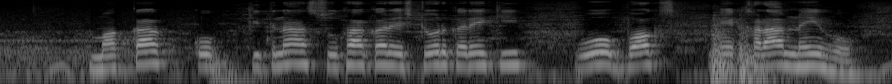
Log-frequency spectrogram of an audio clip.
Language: Magahi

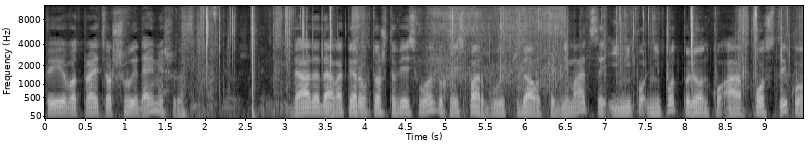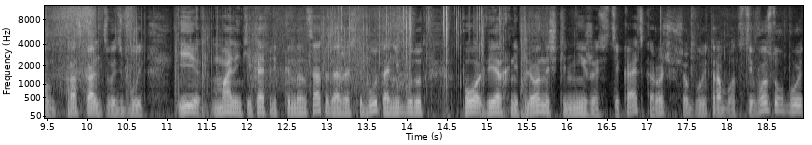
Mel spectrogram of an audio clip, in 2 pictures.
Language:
Russian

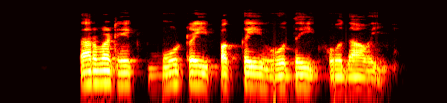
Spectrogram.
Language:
Parkari Koli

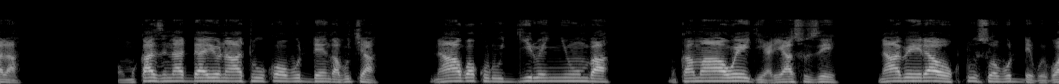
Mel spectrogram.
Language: Ganda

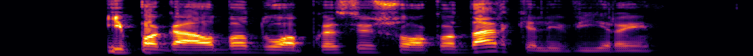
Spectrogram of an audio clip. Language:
Lithuanian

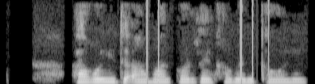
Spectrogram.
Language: Pashto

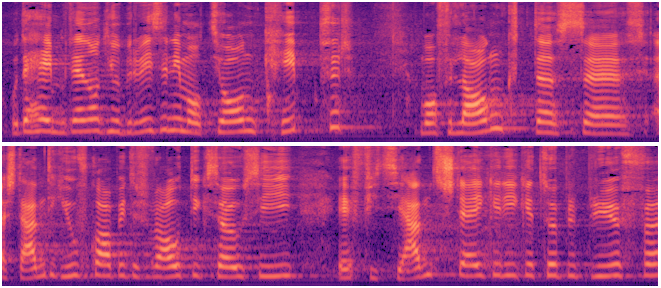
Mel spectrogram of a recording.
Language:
Swiss German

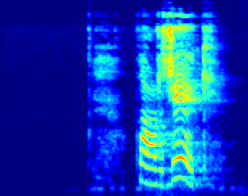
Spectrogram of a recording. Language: Kabyle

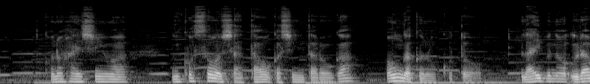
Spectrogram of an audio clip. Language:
Japanese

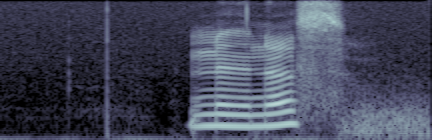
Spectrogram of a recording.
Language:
Swedish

